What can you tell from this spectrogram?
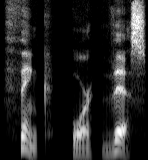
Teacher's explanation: The th sound like in think or this requires placing the tongue between the teeth, something many languages don't do.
